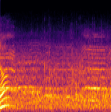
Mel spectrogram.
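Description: Football stadium crowd noise, a steady murmur with faint distant voices, after a commentator's word ends at the start.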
